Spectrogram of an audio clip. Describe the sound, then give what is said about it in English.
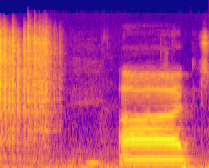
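Dice are rolled during a tabletop role-playing game, making a short rattling clatter and then a brief bright metallic ringing that lasts under a second. “Now you have to roll for hobbies. Or a hobby. Roll.”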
